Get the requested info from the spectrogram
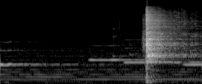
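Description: Background film score of held tones fades low, then a single sudden loud crash, like something breaking, hits about one and a half seconds in and rings away quickly: a dramatic sound-effect sting.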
